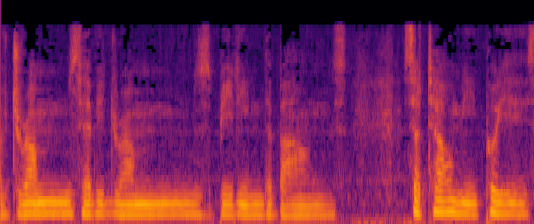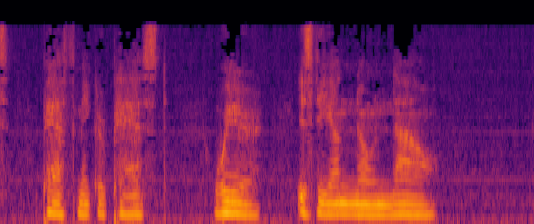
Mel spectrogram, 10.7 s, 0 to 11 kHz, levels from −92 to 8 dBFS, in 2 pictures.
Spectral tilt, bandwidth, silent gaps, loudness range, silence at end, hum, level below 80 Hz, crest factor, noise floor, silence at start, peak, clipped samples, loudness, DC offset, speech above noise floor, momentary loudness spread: -6.5 dB/octave; 8 kHz; none; 2 LU; 0.95 s; none; -46 dBFS; 16 dB; -48 dBFS; 0 s; -6 dBFS; under 0.1%; -21 LUFS; under 0.1%; 28 dB; 14 LU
